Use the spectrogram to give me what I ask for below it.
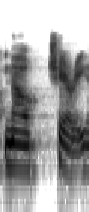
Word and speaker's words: Mauceri: John Malcheri, and now I say it right, the French, the Italian way of saying it.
